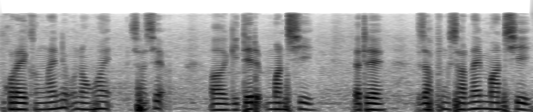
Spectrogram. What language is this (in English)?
Bodo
